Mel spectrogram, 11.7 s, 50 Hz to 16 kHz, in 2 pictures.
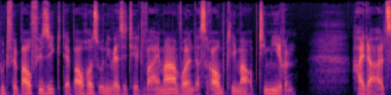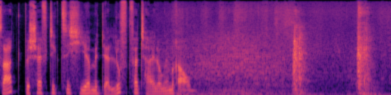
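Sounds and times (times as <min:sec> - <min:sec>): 
speech: 0:00.0 - 0:04.5, 0:05.3 - 0:09.0
sliding door opened in a building-physics institute lab: 0:08.1 - 0:11.7
steady hiss: 0:08.1 - 0:11.7.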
